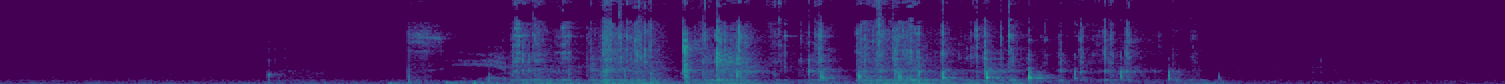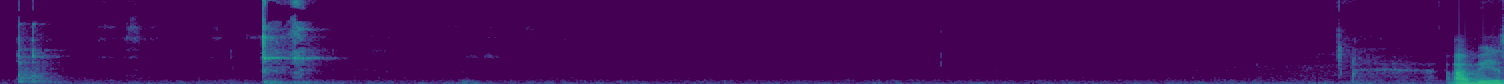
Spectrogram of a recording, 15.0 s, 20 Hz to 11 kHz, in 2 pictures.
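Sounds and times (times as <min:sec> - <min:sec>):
tool clinking on table: 0:07.6 - 0:07.9, 0:08.8 - 0:09.2.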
